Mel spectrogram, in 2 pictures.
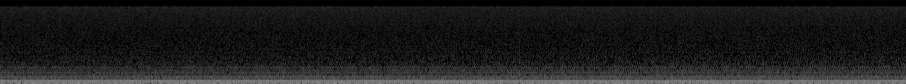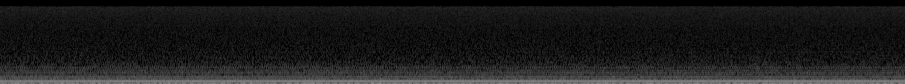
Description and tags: Tandberg ¼" tape noise
50 year old tape stock. Tandberg low noise ¼" tape played on an equally old Revox machine.
Tandberg
fx, noise, sample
